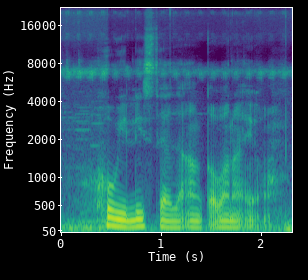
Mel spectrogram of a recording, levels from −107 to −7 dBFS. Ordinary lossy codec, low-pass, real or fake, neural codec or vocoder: none; none; real; none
